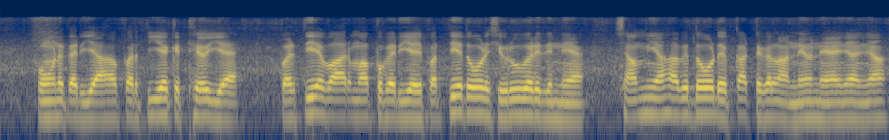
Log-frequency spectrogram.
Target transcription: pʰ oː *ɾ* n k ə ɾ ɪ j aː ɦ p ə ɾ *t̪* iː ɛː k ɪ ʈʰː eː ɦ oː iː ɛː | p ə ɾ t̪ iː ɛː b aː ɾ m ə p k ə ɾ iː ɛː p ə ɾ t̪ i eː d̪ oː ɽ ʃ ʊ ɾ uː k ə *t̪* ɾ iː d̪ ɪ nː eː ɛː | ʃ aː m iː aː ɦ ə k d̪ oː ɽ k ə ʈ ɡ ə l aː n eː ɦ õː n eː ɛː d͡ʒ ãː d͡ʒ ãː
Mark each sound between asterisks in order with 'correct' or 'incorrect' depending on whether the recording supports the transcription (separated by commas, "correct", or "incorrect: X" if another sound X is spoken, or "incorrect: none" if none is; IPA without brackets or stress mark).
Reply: incorrect: none, correct, incorrect: none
